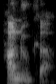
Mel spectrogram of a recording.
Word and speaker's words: Hanukkah: Hanukkah is how you say it.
